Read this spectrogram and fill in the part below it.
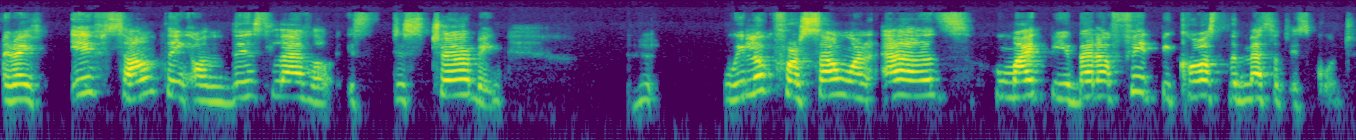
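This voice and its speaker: Speaking at a fairly slow pace with a slight German accent, a woman has a high pitch, ordinary pitch variation and big swings in loudness. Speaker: Feldenkrais practitioner. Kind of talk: workshop discussion.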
